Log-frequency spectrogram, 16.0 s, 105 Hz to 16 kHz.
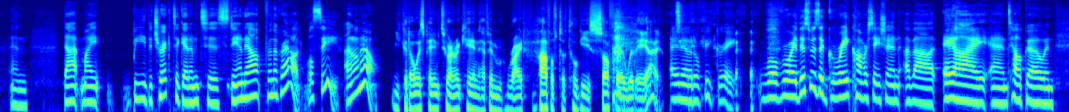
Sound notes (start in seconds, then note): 9.1 laughs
